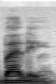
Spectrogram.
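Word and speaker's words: dọ̀bálẹ̀: You just prostrate, like you just dobala. Tabale. Dobala. Is it a D like? Yeah, Dobale. I think so. Yeah, that's how you pronounce it. Dobale.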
